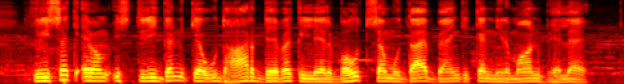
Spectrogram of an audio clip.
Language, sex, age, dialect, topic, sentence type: Maithili, male, 60-100, Southern/Standard, banking, statement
